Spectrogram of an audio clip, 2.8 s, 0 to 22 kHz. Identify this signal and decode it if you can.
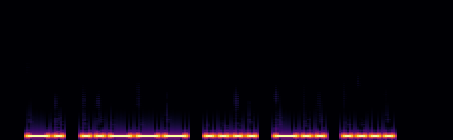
Morse code, heard as a keyed tone, about 28 wpm, 700 Hz. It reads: N2HDH
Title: USA Call Signs - 5 Characters - Repeated 2x - 28wpm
